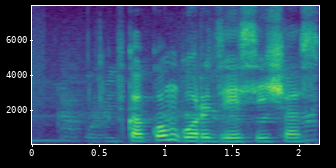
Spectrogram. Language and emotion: Russian, neutral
